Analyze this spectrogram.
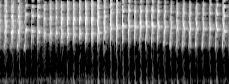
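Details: Rival-calling lovebird ngekek, a long chatter used as a lure: dense, rapid series of harsh high notes, roughly eight per second, running evenly and unbroken.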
